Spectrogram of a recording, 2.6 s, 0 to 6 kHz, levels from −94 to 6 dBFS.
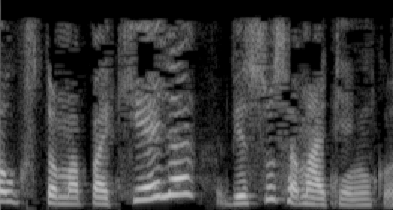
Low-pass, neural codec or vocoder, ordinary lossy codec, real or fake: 5.4 kHz; none; MP3, 24 kbps; real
